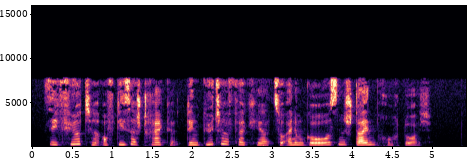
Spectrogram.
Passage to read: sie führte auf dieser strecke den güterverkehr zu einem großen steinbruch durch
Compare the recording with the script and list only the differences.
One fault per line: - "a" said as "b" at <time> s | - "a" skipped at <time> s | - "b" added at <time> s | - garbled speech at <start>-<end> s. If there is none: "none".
none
